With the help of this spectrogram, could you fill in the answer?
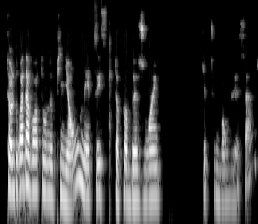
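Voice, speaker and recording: A woman with a Quebec accent speaks at a moderate pace and medium pitch, her tone animated, her pitch variation ordinary and her loudness swinging widely. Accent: Québécois French. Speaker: actress and gaming content creator. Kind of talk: interview.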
